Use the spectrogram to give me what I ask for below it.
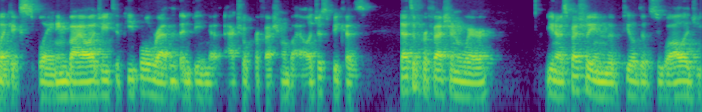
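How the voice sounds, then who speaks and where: A male interview guest, a startup co-founder who grew up in France, keeps things conversational and relaxed. Deep and fairly bright in tone, he laughs frequently and rambles with fillers, and the recording sounds roomy.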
